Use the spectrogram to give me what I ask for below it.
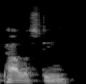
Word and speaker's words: Palestine: Is it Palestine or Palestine? – I asked her, and she said everybody there pronounces it Palestine.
